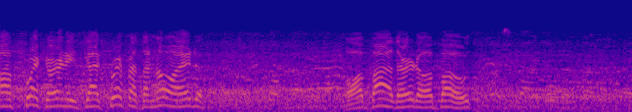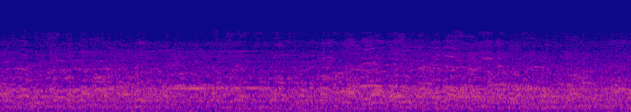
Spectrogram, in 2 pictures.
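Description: Murmur of an arena crowd at ringside, heard as a steady even noise through old broadcast audio. A man's voice speaks over it for the first couple of seconds and again briefly around four seconds in.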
